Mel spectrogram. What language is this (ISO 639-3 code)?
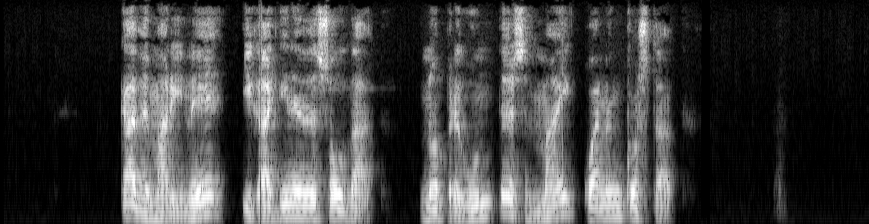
cat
